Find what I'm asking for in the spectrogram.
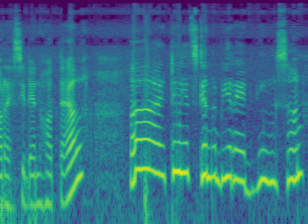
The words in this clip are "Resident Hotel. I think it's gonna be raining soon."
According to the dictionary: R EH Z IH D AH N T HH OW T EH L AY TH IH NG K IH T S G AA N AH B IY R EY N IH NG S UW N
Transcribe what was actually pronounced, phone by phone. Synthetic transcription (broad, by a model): R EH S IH D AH N HH OW T EH L AY T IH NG IH T S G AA N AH B IY R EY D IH NG S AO N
